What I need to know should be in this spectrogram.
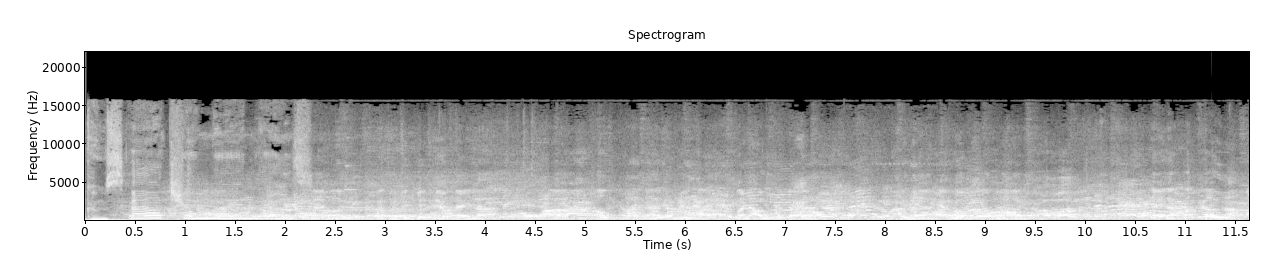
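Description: Several men and women talk quietly in the background.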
